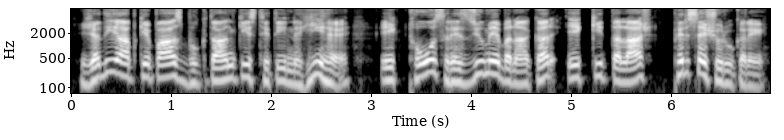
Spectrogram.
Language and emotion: Hindi, neutral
